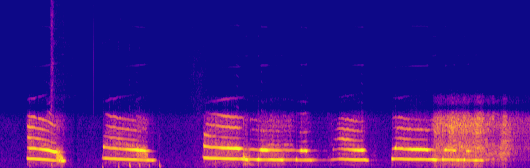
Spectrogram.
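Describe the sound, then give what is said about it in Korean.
A person imitates a cat begging for food and then eating, giving a series of drawn-out, pleading meows in five or six close, loud bursts separated by short pauses, with the last one breaking into a rougher, noisier tone. “처음에는 그 모, 아, 고양이 소리 하겠습니다. 일단 밥 달래는 밥 달래갖고 아, 먹는 그 고양이.”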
